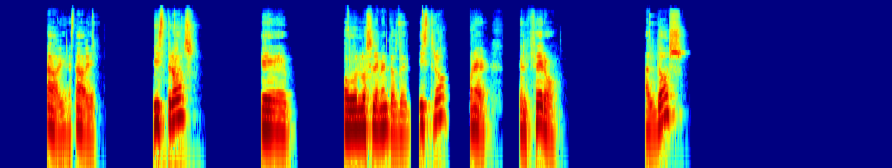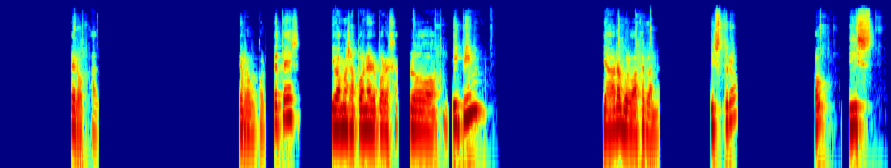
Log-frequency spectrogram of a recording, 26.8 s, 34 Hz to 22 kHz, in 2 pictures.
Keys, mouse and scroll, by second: 0.0-3.5 typing, 6.1-9.7 typing, 10.8-12.4 typing, 13.5-16.7 typing, 18.1 space, 19.7-26.7 typing.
